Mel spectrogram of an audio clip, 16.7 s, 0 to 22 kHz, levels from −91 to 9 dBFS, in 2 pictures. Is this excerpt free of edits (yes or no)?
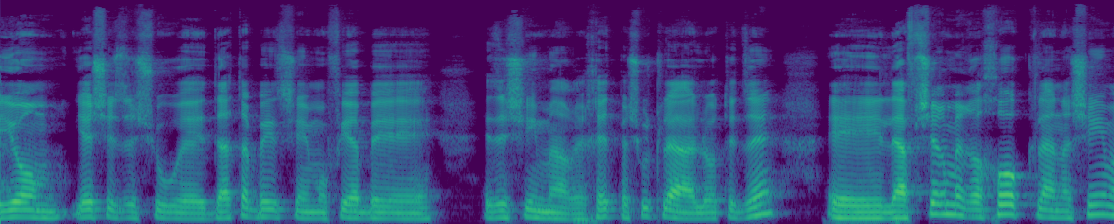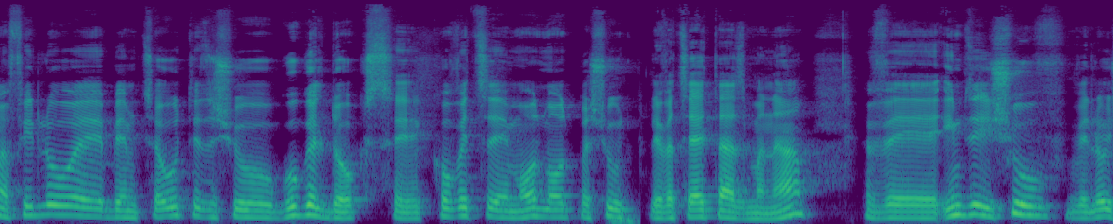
yes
